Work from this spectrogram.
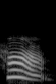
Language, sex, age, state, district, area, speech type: Odia, female, 30-45, Odisha, Subarnapur, urban, conversation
